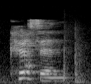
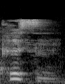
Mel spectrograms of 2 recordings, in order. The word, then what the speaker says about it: Kirsten: if it celebrates so this is how most native English speakers would pronounce this word Kirsten Kirsten this is how like literally you would say it in English but in German you're not meant to say it like that you mean to say it person person person person it's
